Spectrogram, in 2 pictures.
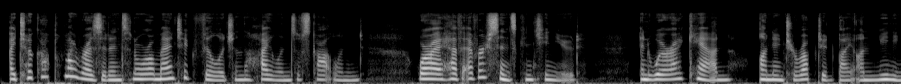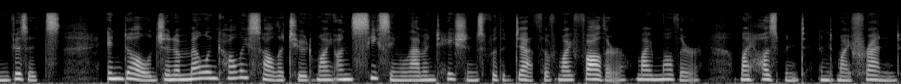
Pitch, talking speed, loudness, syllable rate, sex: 220 Hz, 165 wpm, -20 LUFS, 5.6 syllables/s, female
